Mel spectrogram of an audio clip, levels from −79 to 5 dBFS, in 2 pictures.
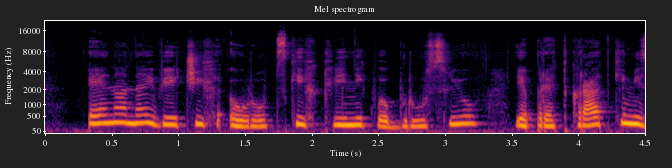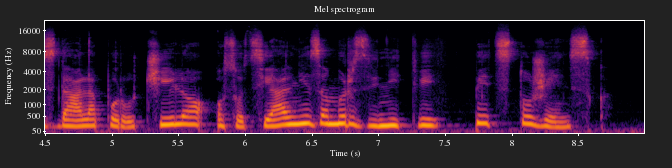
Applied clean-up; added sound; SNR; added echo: none; none; none; none.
